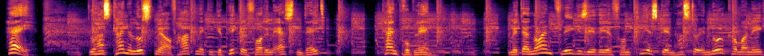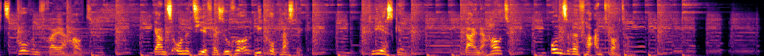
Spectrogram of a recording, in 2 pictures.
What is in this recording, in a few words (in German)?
werbung musik; clearskin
